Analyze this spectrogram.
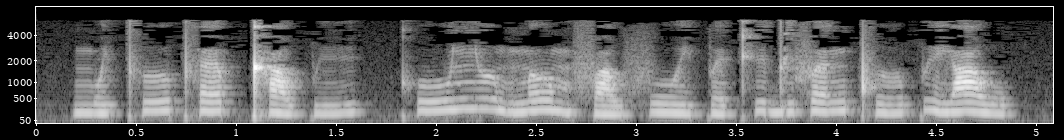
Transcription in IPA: m u˩ j t̪ʰ ɯː˧˥ t̪ʰ ɛː˧˥ p̚ kʰ a˧˩ w p i˩˧ | kʰ uː˧˥ ɲ ɯː˥˨ m n ɤː˥˨ m f a˩ w f uː˧˩ j p e˩ kʰ i˥˨ d i˧˥ f ɛː˧˥ ŋ pʰ ɯː˩˧ p i˥˨ j a˥˨ w

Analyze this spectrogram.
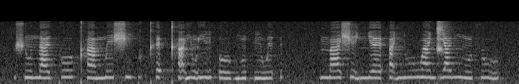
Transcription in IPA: ʃ ũ˨ n a˨ ɪ̯ k o˦ ʊ̯ kʰ ã˨ m e˦ ʃ i˦ ɡ ʊ˦ ʔ kʰ ɛ˦ ʔ kʰ ã˦˨ j ũ˦˨ j ĩ˦˨ ʔ o˨ ʊ̯ b ũ˨ ʔ ĩ˨ w ɪ˦ ʔ | m ä˦ ʃ ḛ˦˨ ɲ ɛ˨ ʔ ã˦˨ ɲ u˦ w ã˦ d͡ʑ a˦ ɪ̯ ŋ ũ˨ θ ṵ˦˨

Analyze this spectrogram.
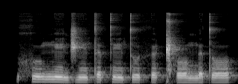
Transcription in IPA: x u ŋ ẽ d͡ʒ ẽ t ə t̪ ẽ t̪ u θ ɵ ǁʰ o ŋ ə t̪ o

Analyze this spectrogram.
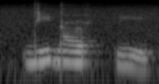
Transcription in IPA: d i ɡ ʕ y ħ pː i

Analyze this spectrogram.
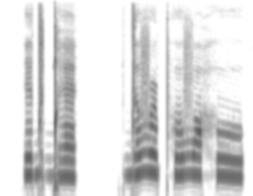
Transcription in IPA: ɪ d ə ɡ͡ǃ ɛ | d ə v ə˞ pʰ ʊ v ɔ h u

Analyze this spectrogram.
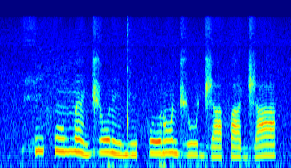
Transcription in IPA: h i˦ f ũ˦ m ɛ̃˦˨ d͡ʒ o˧ ɾ ĩ˨ d ĩ˨ f o˧ ɾ ɔ̃˦ d͡ʒ u˧ d͡ʒ a˨ f a˨ d͡ʒ a˨˦

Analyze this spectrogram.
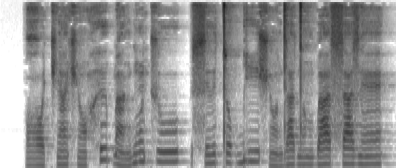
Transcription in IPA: ɣ ɔ˨ t͡ʃ ã˨ ʃ ɔ̃˨ h ɨ˦ ɓ ã˨ ɡ͡b ũ˦ t͡ʃ u˦ | s ɨ˨˦ t o˧ ɡ͡b iː˦ ʃ ɔ̃˨ d a˧ d ɔ̃˧ ɡ͡b a˧ s a˧ z ɛ̃˧

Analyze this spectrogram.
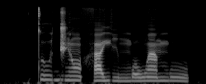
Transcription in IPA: t u˦ d͡ʒ ɔ̃˦˨ h a˧ j i˨ m o˧ w ã˦ m u˦˨

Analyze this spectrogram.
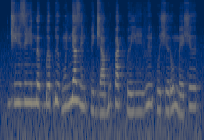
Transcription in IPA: d͡ʒ iː˦ z iː˦ n ə˦ ɡ͡b ə˦ ɓ ɨ˦˨ ɡʷ ũ˧ ɲ a˦ z ĩ˧ k͡p i˨ d͡ʒ aː˨ b u˦ p a˦ k͡p ɨ˨ j iː˨ v ĩ˦ kʷ i˨ ʃ ɨ˨ ɾ u˦ m e˨ ʃ ɨ˦

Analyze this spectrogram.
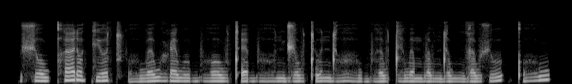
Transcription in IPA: ʃ o w kʰ ɐ ɾ o kʲ o t͡sʼ o̤ w ə w o̤ ɽ ɛ w u bʱ o w tʼ ɛ bʱ o̤ n d͡ʒ o w tʼ u n d o̤ ɦ o̤ w bʱ ə w t ɛ̤ w ə m b ɐ w n d o w ŋ ɡ ɐ w ʃ u | kʼ o̤ w

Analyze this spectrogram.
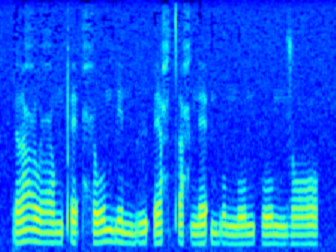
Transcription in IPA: ɾ ɐ ʕ o ʕ ɔ ŋ pʼ ɛ ʔ ħ o m b e m b ɨ ʔ ɛ ħ tʼ ɐ ħ ŋ ɛ ʔ m b o ŋ o ŋ p o ŋ n z ɔ

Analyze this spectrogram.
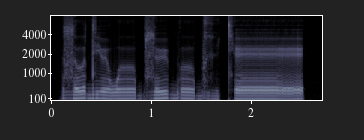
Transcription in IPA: z ɯ d j y w ɯː b z y b ɯː b ɣ i̤ cʰ eː

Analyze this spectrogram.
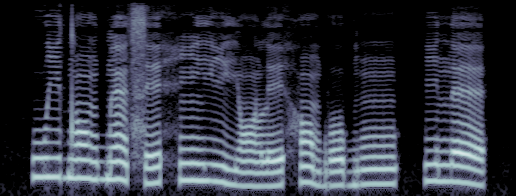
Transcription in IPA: w i˦ d ɔ̃˦ ɡ͡b ɛ̃˦˨ s e˨˦ h ĩ˦ j i˦˨ j ɔ̃˨ l e˨˦ h ɔ̃˦˨ b o˧ b ũ˦ | i˦ n ɛ˦˨

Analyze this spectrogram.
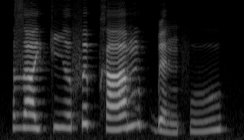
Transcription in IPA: z a˧ j k i˧ ə̯ f ɛ˦˥ p̚ x aː˨˦ m ə˦˥ p̚ ɓ ɛ˧˩ ŋ f u˨˦

